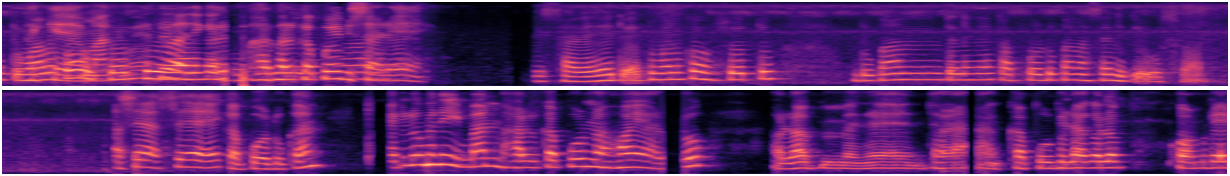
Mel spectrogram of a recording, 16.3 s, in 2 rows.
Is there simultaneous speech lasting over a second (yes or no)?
yes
